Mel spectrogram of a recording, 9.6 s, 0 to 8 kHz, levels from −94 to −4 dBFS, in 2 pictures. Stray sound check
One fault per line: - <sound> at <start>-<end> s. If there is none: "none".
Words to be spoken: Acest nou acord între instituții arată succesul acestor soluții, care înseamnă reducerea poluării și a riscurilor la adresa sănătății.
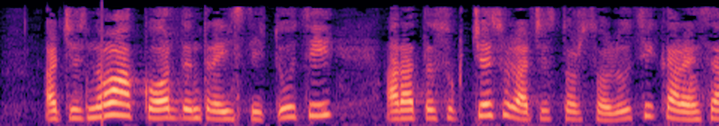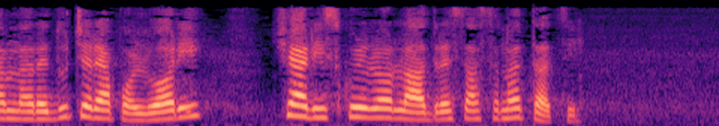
none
